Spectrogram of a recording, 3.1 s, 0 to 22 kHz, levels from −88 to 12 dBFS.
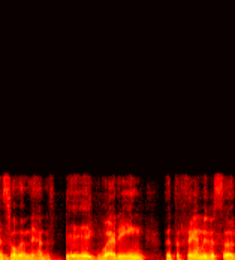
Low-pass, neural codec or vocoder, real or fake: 7.2 kHz; codec, 44.1 kHz, 2.6 kbps, SNAC; fake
